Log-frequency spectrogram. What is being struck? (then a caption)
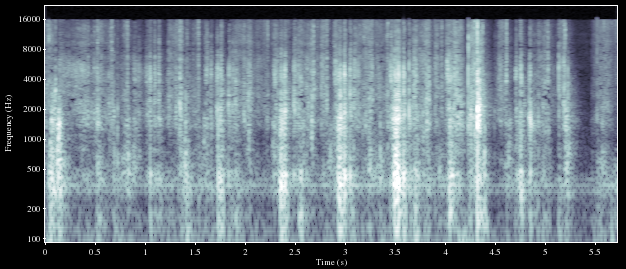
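Paperback book with paper pages. A thick open paperback book with paper pages is fanned, squeezed and turned by hand while a palm rubs across the page. It makes a steady series of short, dry, crinkly rustles and papery swishes, bright and thin with almost no low end, ending in a brief quiet gap before a soft final rustle.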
